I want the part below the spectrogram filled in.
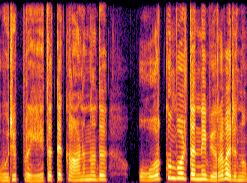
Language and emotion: Malayalam, fearful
